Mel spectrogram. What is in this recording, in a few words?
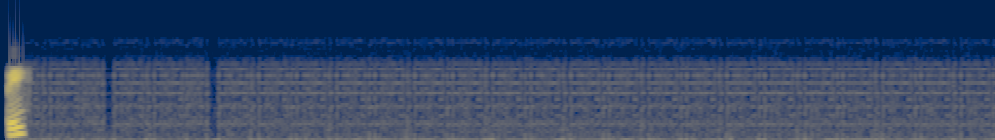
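police radio scanner traffic, Mesa Simulcast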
